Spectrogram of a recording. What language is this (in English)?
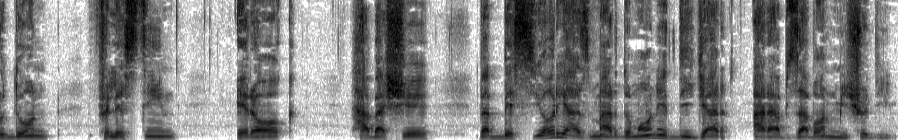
Persian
